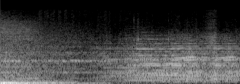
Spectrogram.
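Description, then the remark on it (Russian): Church bells ring out in Florence, Italy, with a steady, resonant metallic tone, sustained harmonics hanging in the air over a low rumble of outdoor ambience on the way to Piazza della Signoria, moderately loud. “Вот как раз колокола заработали.”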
